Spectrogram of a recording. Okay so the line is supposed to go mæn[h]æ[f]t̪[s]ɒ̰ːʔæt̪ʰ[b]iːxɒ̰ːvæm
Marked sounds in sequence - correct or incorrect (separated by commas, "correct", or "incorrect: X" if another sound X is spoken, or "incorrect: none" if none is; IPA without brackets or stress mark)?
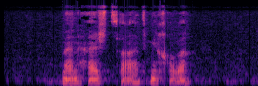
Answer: correct, incorrect: ʃ, correct, incorrect: m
